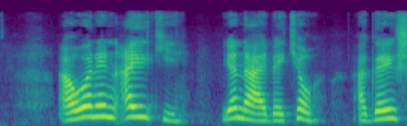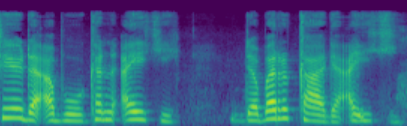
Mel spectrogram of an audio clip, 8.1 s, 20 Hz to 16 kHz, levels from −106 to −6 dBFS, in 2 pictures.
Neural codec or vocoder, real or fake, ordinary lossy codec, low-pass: codec, 24 kHz, 0.9 kbps, WavTokenizer, medium speech release version 2; fake; none; 10.8 kHz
